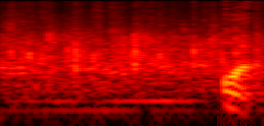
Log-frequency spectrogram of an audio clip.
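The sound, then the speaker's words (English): Steady applause from an audience clapping for their leaders, a dense patter of many hands clapping throughout, with a voice rising over it near the end. “Clap your hands for our leaders.”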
